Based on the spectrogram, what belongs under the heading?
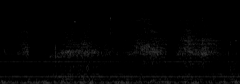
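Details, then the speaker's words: Prewar Marx Commodore Vanderbilt toy locomotive after restoration, powered through a pickup with ground on the frame: a steady electrical buzz with no running because the E-unit (reversing unit) was not properly working, so the motor stalls. "okay so I ran on to a problem with this particular one the E eunit wasn't properly working as you can hear it's just buzzing"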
